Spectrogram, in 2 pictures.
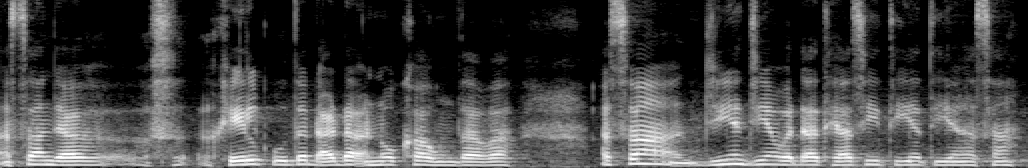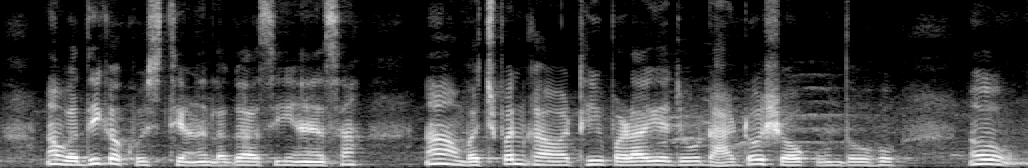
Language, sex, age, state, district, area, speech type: Sindhi, female, 45-60, Gujarat, Junagadh, rural, spontaneous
